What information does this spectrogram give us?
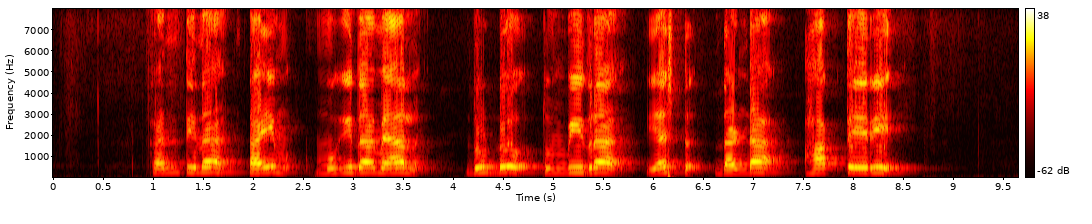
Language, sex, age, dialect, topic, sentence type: Kannada, female, 31-35, Dharwad Kannada, banking, question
